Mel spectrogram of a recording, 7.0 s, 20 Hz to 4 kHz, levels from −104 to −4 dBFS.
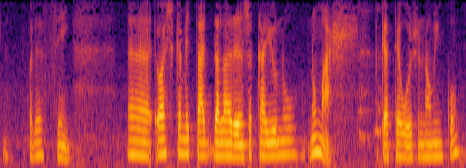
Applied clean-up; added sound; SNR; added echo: none; none; none; none.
